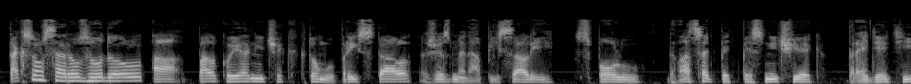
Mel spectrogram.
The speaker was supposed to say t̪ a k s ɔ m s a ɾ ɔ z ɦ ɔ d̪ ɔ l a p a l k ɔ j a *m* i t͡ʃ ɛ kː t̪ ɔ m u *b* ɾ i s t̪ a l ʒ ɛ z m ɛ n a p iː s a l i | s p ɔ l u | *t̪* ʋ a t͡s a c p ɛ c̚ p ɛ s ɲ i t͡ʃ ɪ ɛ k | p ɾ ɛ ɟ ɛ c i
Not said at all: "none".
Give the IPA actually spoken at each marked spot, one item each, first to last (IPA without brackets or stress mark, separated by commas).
ɲ, p, d̪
